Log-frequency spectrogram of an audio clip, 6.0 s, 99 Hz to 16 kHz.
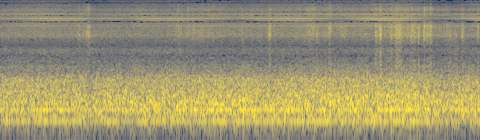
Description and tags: Electric welding with tig - Run
Wameta TIG 1600 mid cycle.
